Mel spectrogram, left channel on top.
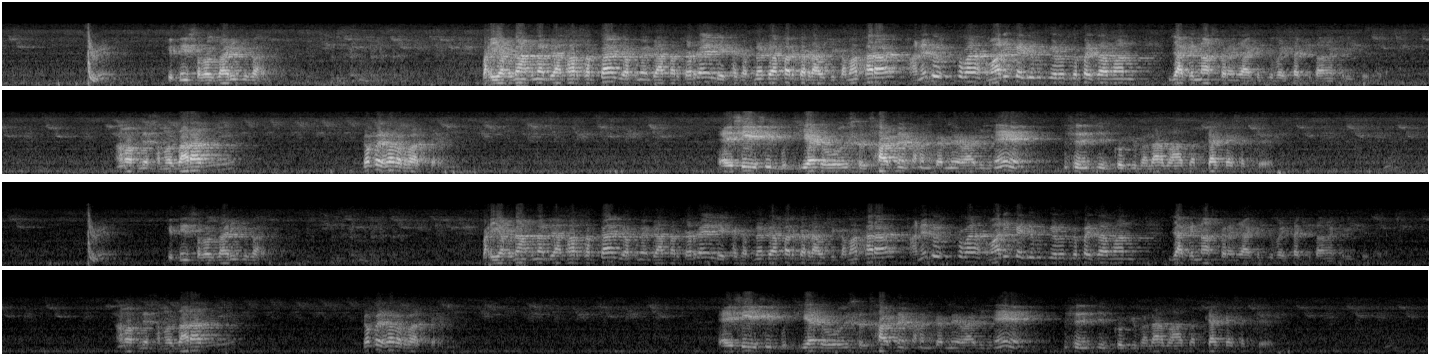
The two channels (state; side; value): quieter; right; 9.8 dB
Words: कितनी समझदारी की बात। भाई अपना अपना व्यापार करता है, जो अपना व्यापार कर रहे हैं, लेखक अपना व्यापार कर रहा है, उसे कमा खा रहा है, खाने तो उसको हमारी क्या जरूरत का पैसा मान जाके नाश करें, जाकर के पैसा किताबें खरीदते करें। हम अपने समझदार आदमी तो पैसा बर्बाद करें। ऐसी ऐसी बुद्धियां तो संसार में काम करने वाली हैं इनको की भला बात, अब क्या कह सकते हैं।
